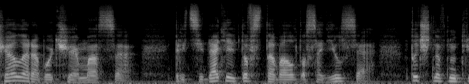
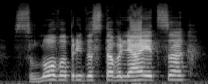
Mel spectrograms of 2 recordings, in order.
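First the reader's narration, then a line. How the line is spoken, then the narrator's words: Shouting. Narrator (Russian): кричал он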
